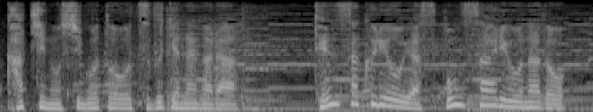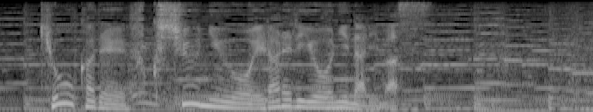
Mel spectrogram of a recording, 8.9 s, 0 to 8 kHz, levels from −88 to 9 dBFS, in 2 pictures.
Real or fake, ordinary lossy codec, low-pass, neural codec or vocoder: real; none; 7.2 kHz; none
